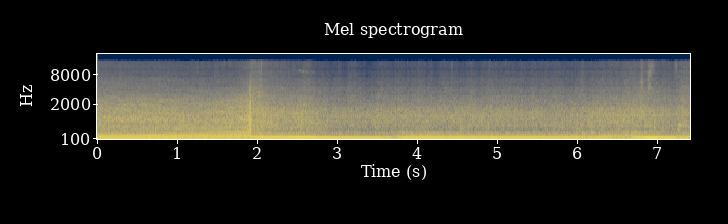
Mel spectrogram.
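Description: Car engine running while driving, its pitch rising slightly over the first couple of seconds, then settling into a steady drone heard from inside the car. There is a single sharp click about two seconds in.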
